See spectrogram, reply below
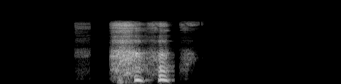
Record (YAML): exhalation_length: 3.4 s
exhalation_amplitude: 26907
exhalation_signal_mean_std_ratio: 0.32
survey_phase: beta (2021-08-13 to 2022-03-07)
age: 45-64
gender: Female
wearing_mask: 'No'
symptom_runny_or_blocked_nose: true
symptom_sore_throat: true
symptom_headache: true
symptom_onset: 3 days
smoker_status: Current smoker (1 to 10 cigarettes per day)
respiratory_condition_asthma: false
respiratory_condition_other: false
recruitment_source: Test and Trace
submission_delay: 2 days
covid_test_result: Positive
covid_test_method: RT-qPCR
covid_ct_value: 27.8
covid_ct_gene: N gene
